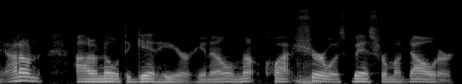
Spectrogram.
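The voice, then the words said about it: Put-on Texas accent. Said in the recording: “He doesn't sound like that, but that's the only Texas accent I know.”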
